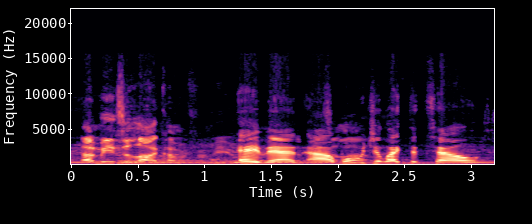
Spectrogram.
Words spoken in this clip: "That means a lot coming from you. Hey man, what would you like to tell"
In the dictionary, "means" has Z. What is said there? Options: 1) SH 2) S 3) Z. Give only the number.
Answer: 3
